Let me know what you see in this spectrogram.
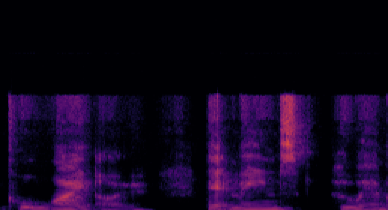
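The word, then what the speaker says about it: ko wai au: It's pronounced this way, ko wai o.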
